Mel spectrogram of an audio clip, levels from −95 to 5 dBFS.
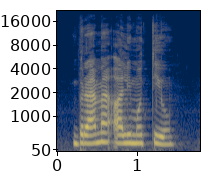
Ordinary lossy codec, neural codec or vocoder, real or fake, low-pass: Opus, 64 kbps; none; real; 19.8 kHz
